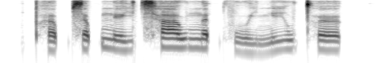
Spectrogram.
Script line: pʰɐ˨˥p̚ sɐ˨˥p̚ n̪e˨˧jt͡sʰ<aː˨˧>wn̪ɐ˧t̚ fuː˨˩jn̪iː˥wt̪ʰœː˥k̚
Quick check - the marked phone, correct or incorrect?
incorrect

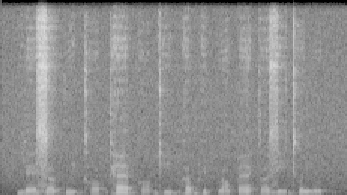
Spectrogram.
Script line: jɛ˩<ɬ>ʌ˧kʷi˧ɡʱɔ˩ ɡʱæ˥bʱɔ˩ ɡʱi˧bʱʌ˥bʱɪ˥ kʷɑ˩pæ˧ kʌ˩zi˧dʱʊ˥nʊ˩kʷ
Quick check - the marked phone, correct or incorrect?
incorrect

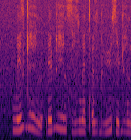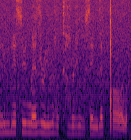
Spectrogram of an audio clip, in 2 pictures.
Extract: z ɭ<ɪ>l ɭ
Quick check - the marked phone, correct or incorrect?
incorrect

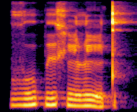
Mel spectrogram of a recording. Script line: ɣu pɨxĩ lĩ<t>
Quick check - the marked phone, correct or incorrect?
correct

